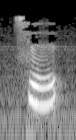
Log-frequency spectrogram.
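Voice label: "死", Mandarin Chinese; chinese-flashcards; hsk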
